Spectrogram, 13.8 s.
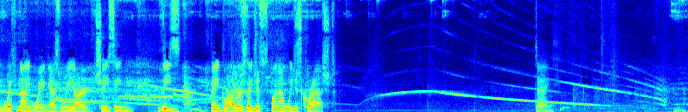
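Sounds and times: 
speech: 0.0 - 6.8, 10.7 - 11.4
police car siren: 0.0 - 13.7.

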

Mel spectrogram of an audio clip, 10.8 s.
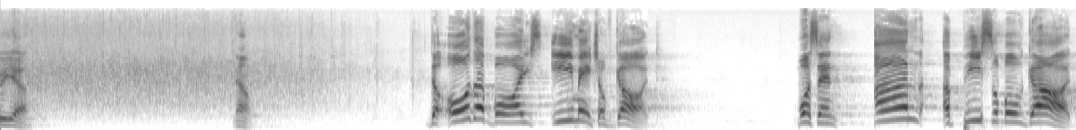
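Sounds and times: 
speech: 0.0 - 0.4, 2.3 - 2.6, 4.3 - 6.6, 8.0 - 10.7
audience clapping: 0.0 - 4.3.

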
